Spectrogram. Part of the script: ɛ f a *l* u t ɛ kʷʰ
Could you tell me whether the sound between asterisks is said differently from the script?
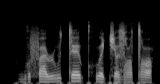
yes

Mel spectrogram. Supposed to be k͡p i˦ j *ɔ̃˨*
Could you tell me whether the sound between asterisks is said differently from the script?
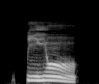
yes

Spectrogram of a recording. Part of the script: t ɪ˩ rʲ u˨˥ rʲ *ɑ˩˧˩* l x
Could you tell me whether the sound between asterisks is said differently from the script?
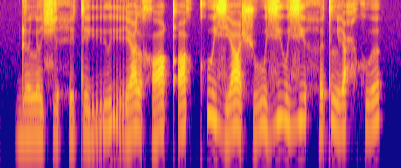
no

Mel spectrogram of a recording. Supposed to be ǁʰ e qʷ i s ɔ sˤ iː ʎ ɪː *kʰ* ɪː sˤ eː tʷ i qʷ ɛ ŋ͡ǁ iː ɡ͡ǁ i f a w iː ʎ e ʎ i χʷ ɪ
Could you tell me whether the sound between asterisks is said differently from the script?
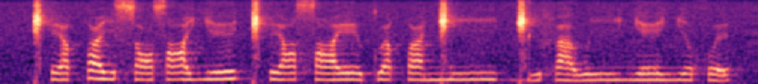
yes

